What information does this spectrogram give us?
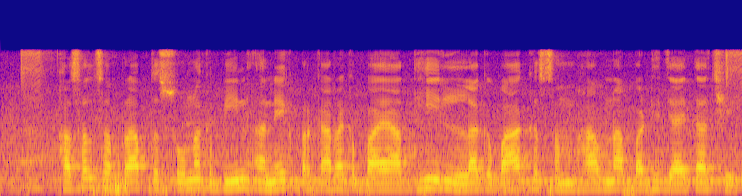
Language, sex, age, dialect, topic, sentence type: Maithili, male, 31-35, Southern/Standard, agriculture, statement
